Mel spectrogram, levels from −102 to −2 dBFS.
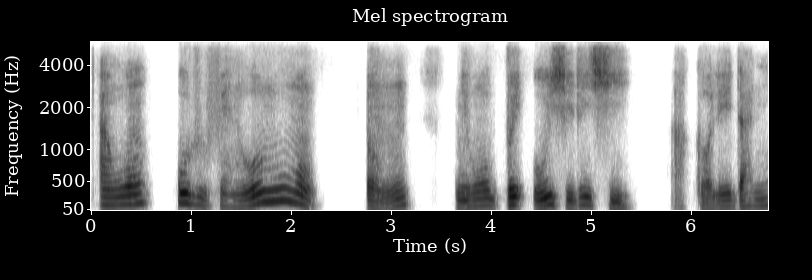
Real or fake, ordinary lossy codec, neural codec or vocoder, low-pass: fake; Opus, 16 kbps; codec, 24 kHz, 0.5 kbps, DualCodec; 5.4 kHz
